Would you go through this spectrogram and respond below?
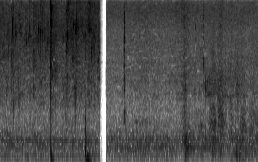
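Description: Bacon frying in grease in a pan, giving a steady, fairly quiet sizzle and crackle with a few sharper pops, briefly cut off about a second in before it carries on.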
